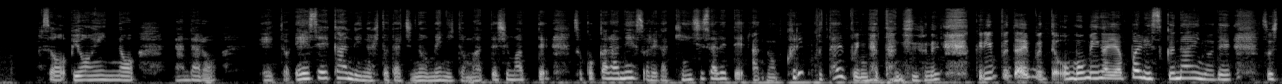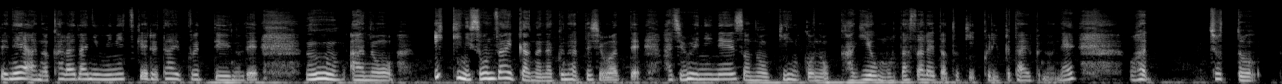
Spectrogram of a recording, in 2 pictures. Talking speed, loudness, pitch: 365 characters per minute, -22 LUFS, 210 Hz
